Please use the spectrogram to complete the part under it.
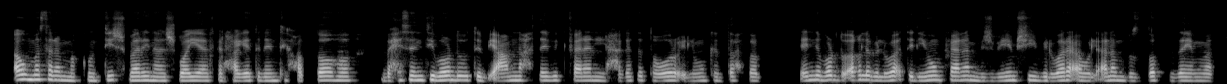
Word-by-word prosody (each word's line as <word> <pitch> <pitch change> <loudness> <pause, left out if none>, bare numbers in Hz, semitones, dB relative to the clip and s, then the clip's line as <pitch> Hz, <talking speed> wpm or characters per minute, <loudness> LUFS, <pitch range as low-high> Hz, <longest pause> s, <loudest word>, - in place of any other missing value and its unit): أو 225 +2 +7
مثلًا 225 -1 +3
ما 185 -3 0
كنتيش 185 +3 -4
مرنة 185 -1 +3
شويّة 180 0 +2
في 175 0 -10
الحاجات 175 +1 -1
اللي 175 0 -2
أنتِ 175 +1 -4
حاطاها، 190 0 0 0.3
بحيث 185 +4 -4
إن 200 - +5
أنتِ 200 +1 +3
برضو 200 0 +5
تبقي 190 -3 0
عاملة 190 +3 +2
حسابِك 185 0 -3
فعلًا 185 0 +1
لحاجات 180 +1 -6
الطوارئ 180 -1 +1
اللي 165 - -9
ممكن 175 -1 -8
تحصل، 175 -1 -5 0.4
لأن 205 +3 +2
برضو 200 0 +1
أغلب 205 -1 +2
الوقت 185 +2 +1
اليوم 190 +3 +1
فعلًا 200 0 +1
مش 170 -4 -4
بيمشي 190 +3 -2
بالورقة 180 +2 +2
والقلم 180 +2 0
بالضبط 180 +2 -4
زي 175 +1 -2
ما 170 -1 -5
185 Hz, 180 wpm, -22 LUFS, 175-195 Hz, 0.4 s, أو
